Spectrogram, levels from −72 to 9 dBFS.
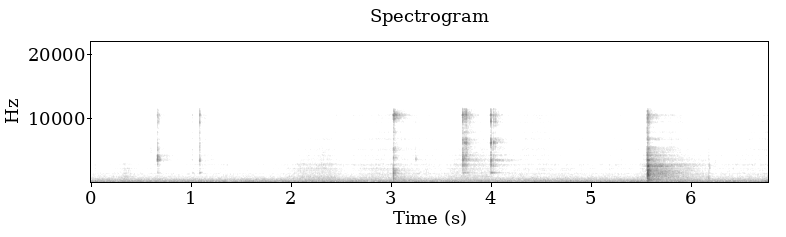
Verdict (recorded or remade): remade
